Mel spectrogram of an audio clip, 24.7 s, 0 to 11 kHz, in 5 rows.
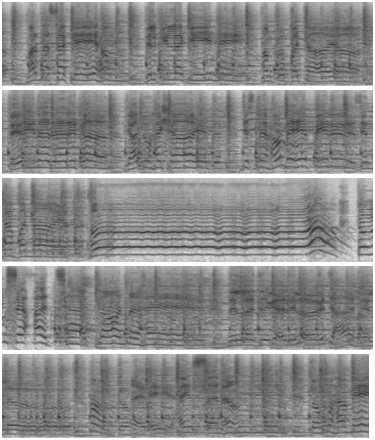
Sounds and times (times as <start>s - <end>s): Music of Bollywood: 0.0s - 24.6s.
